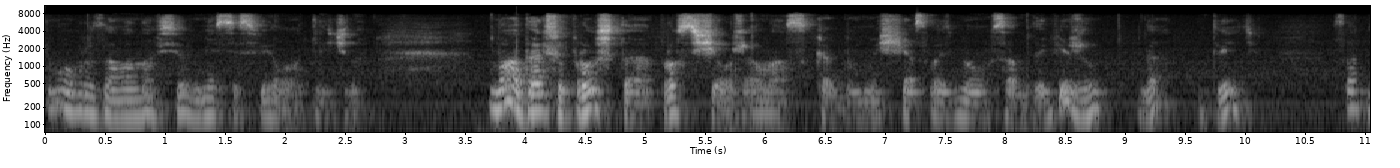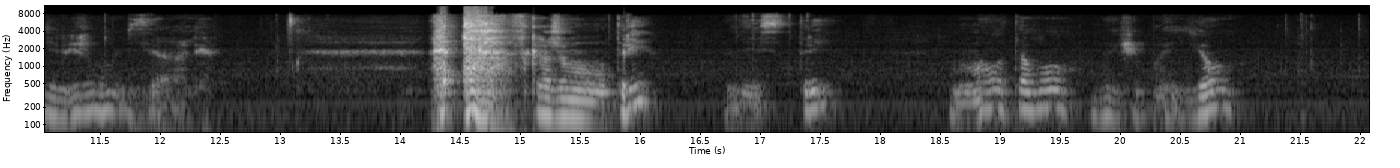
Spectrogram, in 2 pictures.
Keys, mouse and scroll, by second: 0.3-3.4 middle drag, 5.7-8.7 drag, 8.9-11.9 middle drag, 15.7 click, 16.8 click, 21.3 click.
